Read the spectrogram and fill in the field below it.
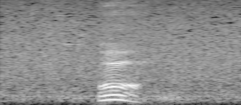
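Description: A second man answers with a short, low grunt.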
